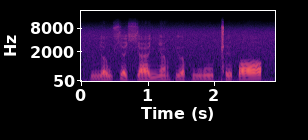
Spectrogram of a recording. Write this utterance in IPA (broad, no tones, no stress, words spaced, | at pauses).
ɲɜw çɛçæ ɲæ̃vpʲʊɐ̯piwu ǁɪ pɒ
